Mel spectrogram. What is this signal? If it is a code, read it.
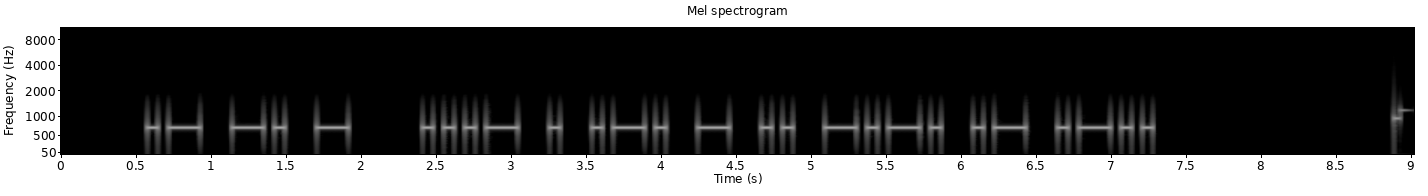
Morse code, heard as a keyed tone, about 17 wpm, 700 Hz. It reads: ANT VERTICAL
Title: Common QSO Phrases 17wpm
